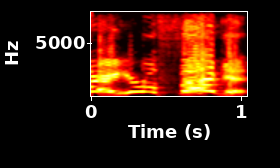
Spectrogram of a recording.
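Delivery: put-on very high, squeaky child's voice. Retelling prank calls on the CB radio as a ten-year-old: imitating a high-pitched squeaky kid voice. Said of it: "So we have these high-pitched, squeaky kind of voices".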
